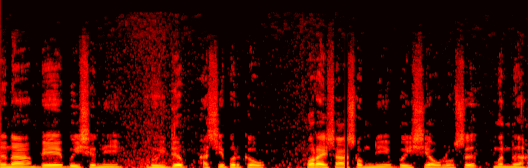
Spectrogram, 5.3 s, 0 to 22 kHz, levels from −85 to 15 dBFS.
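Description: Overdone noise removal runs through the whole speech clip. Aggressive suppression leaves a lowered background with twinkling specks. From 3.44 to 3.48 s there is a digital broadcast dropout. The receiver muted on bad data, leaving a brief hole that fits one lost frame of about 32 ms.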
